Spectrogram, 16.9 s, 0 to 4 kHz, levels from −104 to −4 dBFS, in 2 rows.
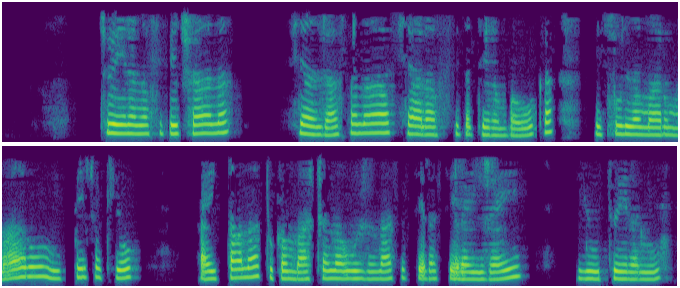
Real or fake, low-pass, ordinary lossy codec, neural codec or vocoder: fake; 3.6 kHz; AAC, 16 kbps; vocoder, 44.1 kHz, 128 mel bands, Pupu-Vocoder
